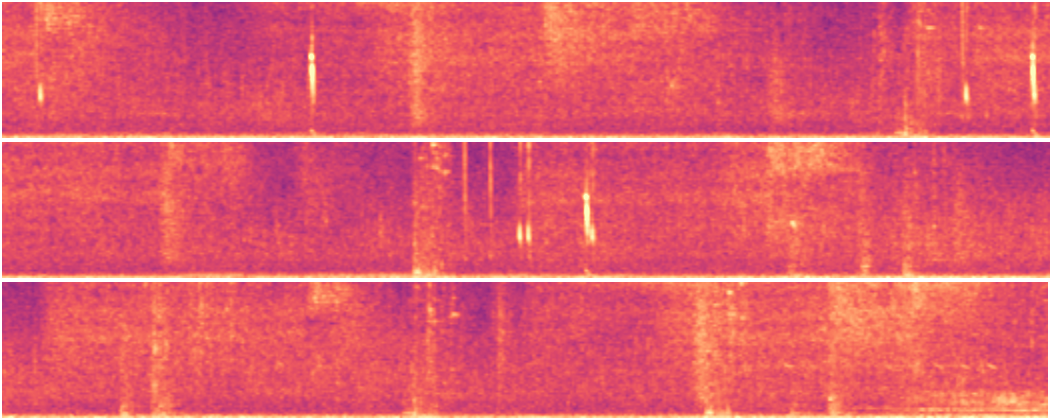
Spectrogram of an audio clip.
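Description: Short clicks sound now and then.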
